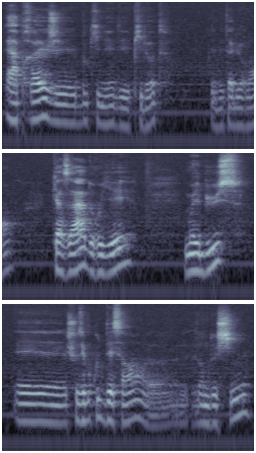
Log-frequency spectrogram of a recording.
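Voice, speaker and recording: A man's voice: fairly low pitch, unhurried, creaky, fairly bright tone, reverberant, slight background noise. A man in his fifties from France, a painter answering interview questions in his gallery, rambling with many fillers and restarts. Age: 50s. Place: art gallery, indoors.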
